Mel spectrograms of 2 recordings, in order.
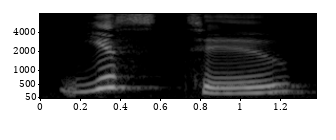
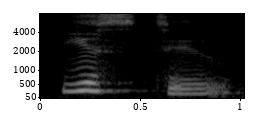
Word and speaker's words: used to: We say used to with D. We again say used to without D, because actually D is a consonant sound and we don't pronounce it, especially when it is at the end.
